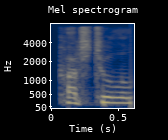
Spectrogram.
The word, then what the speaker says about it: Ponchatoula: Ponchatoula. Did I pronounce that right? Ponchatoula, Louisiana? – I think you nailed it.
